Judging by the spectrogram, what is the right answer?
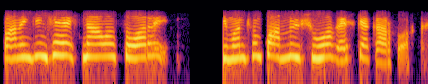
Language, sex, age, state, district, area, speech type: Kashmiri, female, 30-45, Jammu and Kashmir, Anantnag, rural, conversation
